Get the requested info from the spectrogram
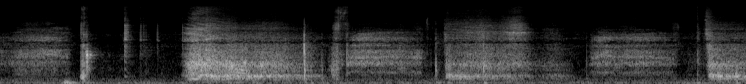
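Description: A person blowing up a rubber party balloon by mouth: several long, hard puffs of breath into the neck, with quick breaths drawn in between, the first puff about two seconds in being the loudest.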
